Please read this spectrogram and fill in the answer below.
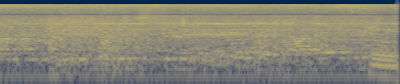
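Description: Steady factory-floor background noise, a constant hiss with a low hum under it, and faint voices in the background.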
